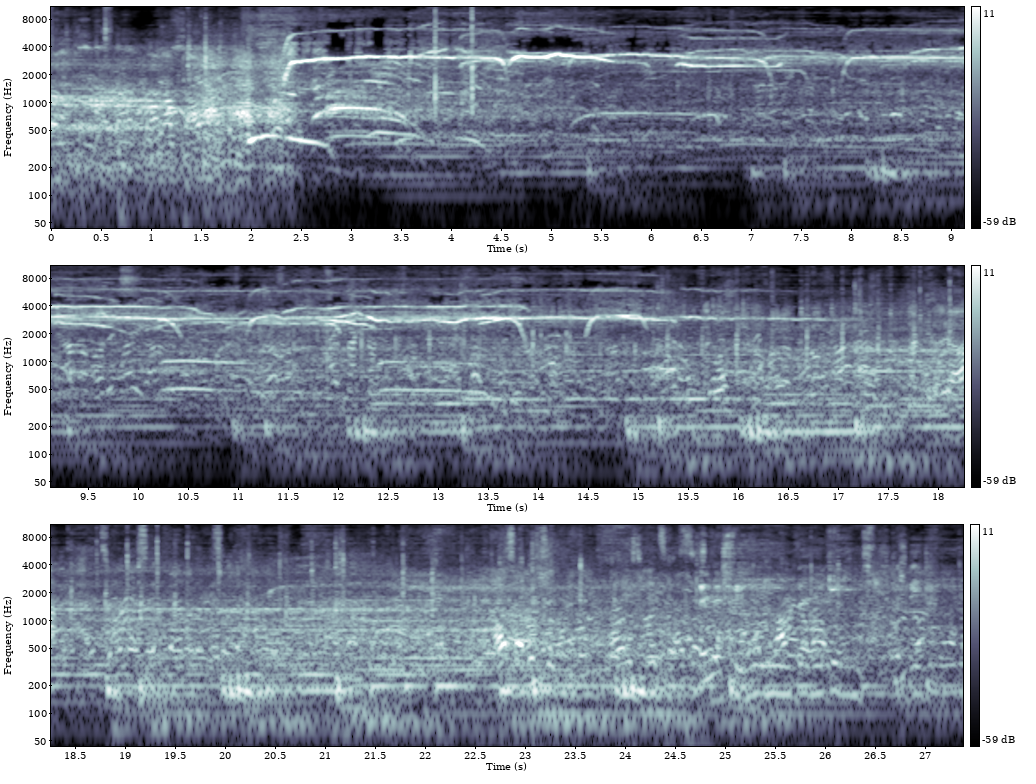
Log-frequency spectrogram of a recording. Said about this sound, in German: Und ich habe mir gedacht, ich nehme mal die Momente rund um den Abpfiff auf. Das ist das Ergebnis.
